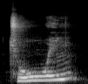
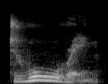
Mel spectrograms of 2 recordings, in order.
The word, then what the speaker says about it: drawing: So now a lot of people they might think that is drawing, drawing. Well, so now I think this is an intrusive R feature. In terms of pronunciation, I would highly suggest you have to insert the letter R in these words. You have to say, you have to pronounce it drawing, drawing, drawing.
